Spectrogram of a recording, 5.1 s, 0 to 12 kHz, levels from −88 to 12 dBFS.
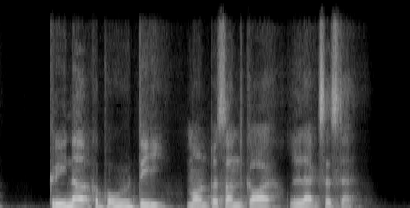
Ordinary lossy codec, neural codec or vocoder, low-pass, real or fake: Opus, 64 kbps; codec, 16 kHz in and 24 kHz out, 0.9 kbps, LongCat-Audio-Codec, four codebook decoder; 10.8 kHz; fake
